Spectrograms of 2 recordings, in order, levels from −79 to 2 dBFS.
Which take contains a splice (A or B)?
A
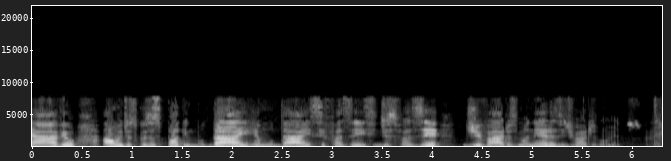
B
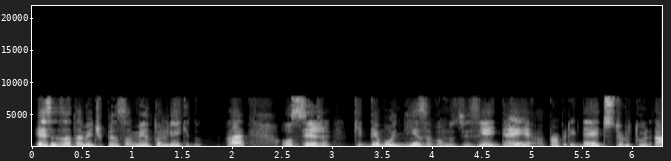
B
